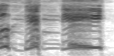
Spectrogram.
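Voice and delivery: high jeering laugh; squeaky rat cackle. A narrator's reading. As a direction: cackle at them.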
